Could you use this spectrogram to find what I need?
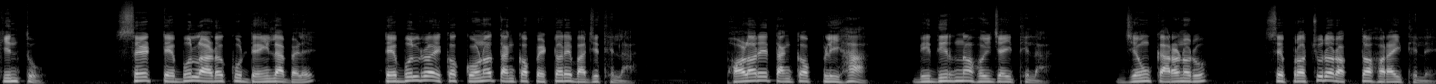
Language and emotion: Odia, neutral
